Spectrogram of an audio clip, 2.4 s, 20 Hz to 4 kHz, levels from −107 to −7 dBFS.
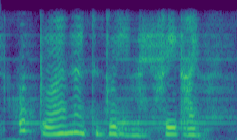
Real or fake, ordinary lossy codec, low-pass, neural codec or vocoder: fake; none; 3.6 kHz; codec, 24 kHz, 1 kbps, SNAC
